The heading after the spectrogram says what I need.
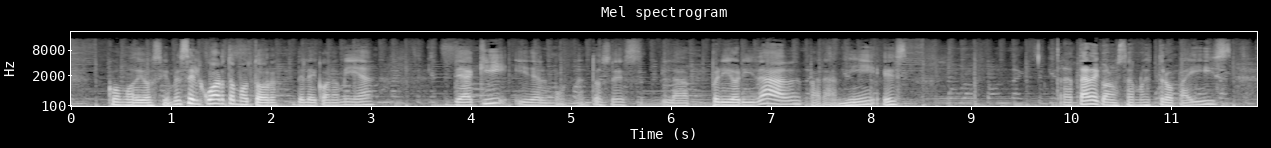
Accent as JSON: {"language": "Spanish", "town": "Avellaneda", "region": "Buenos Aires Province", "country": "Argentina", "tie": "born there", "said": "Yo no nací en Quilmes, yo nací en Avellaneda, Hospital Fino Quieto."}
